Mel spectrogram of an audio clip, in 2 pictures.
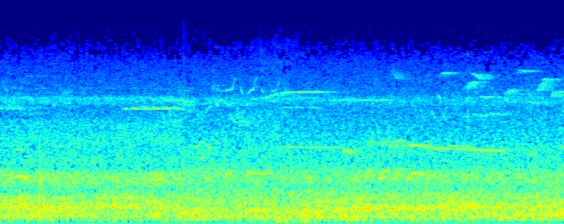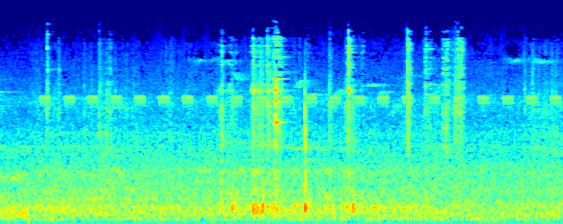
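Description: Outdoor morning ambience with birds calling: faint gliding whistles, then a high chirp repeated about three times a second from about halfway through. A few sharp clicks and knocks come near the end.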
